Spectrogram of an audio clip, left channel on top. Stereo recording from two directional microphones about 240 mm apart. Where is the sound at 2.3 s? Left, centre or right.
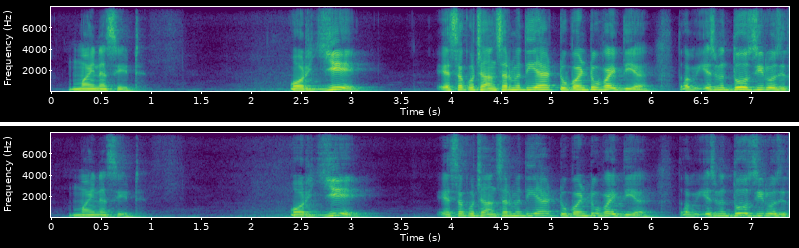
Left.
